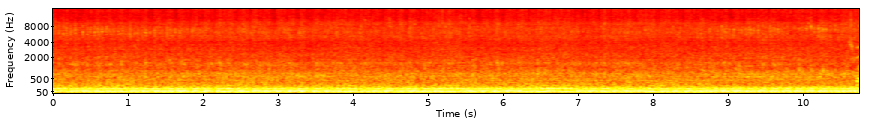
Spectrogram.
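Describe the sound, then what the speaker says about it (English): A 1956 Ford Parklane wagon with a mild cam and glasspack mufflers idling close by, a loud, steady engine rumble, deep and throaty with a constant low burble and no talking. "You can hear it's got a little rumble to it. That mild cam glass packs."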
